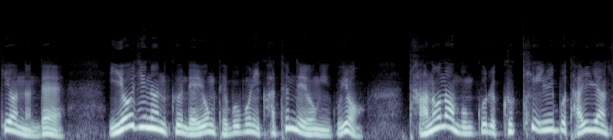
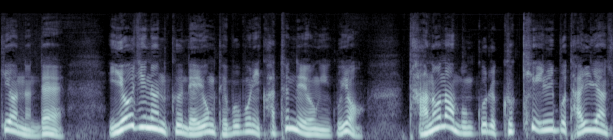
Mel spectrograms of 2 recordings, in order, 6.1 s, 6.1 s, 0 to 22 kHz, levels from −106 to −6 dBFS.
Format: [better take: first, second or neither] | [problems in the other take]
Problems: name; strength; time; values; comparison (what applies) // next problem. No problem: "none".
second | muffled; very; fading above 3 kHz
